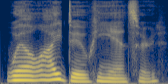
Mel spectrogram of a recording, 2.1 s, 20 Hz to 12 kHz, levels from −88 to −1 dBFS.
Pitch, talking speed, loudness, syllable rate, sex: 160 Hz, 145 wpm, -15 LUFS, 3.8 syllables/s, female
